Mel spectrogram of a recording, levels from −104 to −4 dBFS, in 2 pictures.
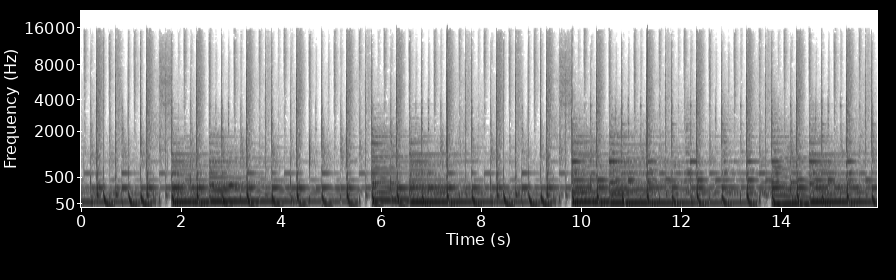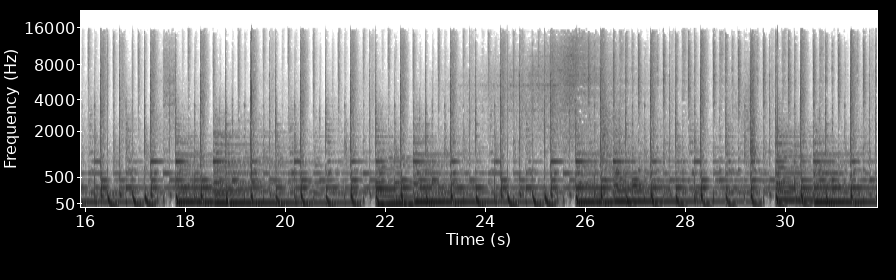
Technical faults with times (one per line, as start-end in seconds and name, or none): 7.34 integer overflow
9.84 integer overflow
11.33 integer overflow
19.33 integer overflow
25.84 integer overflow
29.85 integer overflow
31.34 integer overflow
